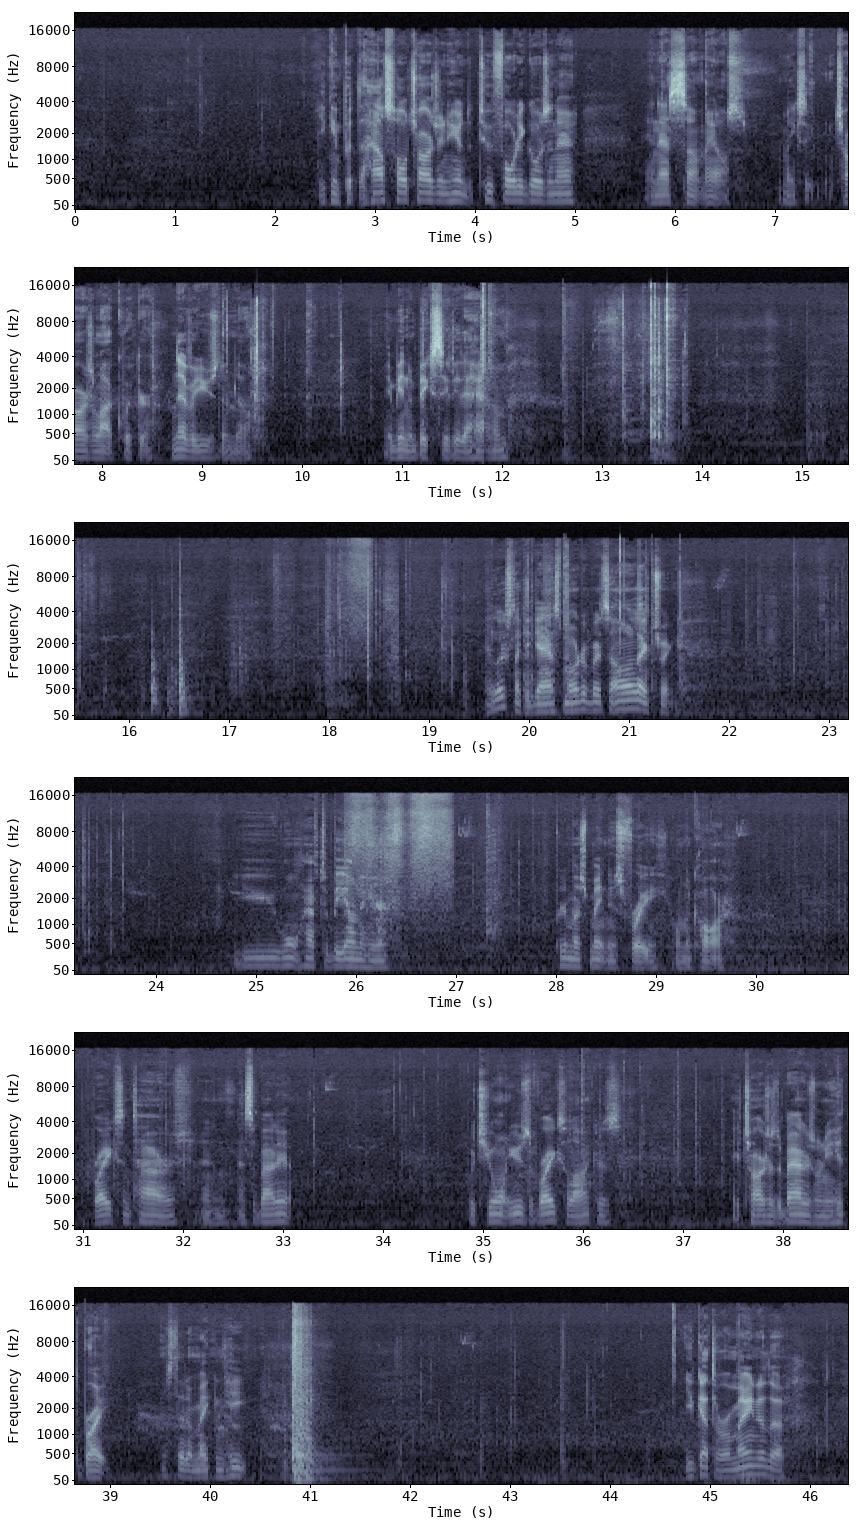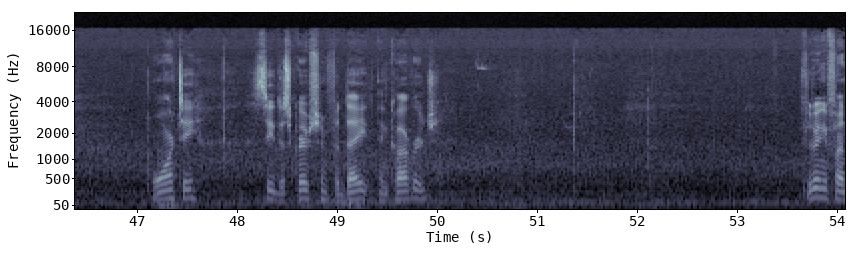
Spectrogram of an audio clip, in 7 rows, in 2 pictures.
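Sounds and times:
car panel clunk: 40.7s - 41.4s.

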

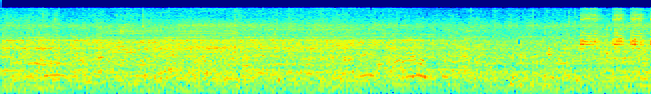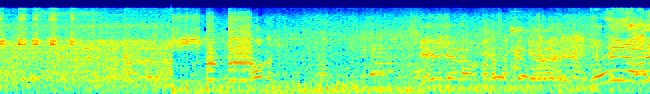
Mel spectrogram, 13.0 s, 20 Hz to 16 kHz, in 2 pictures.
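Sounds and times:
street traffic: 0.0s - 13.0s
vehicle horn: 5.8s - 9.3s
crowd shouting: 11.9s - 13.0s.

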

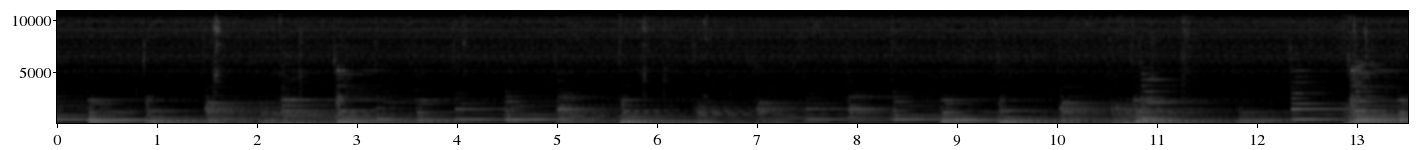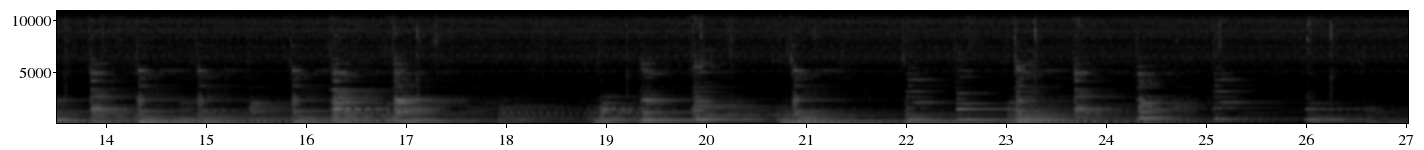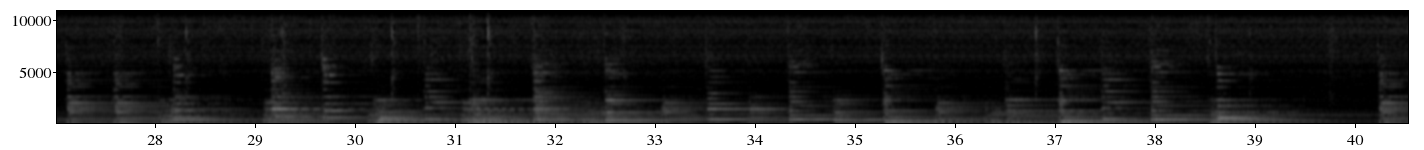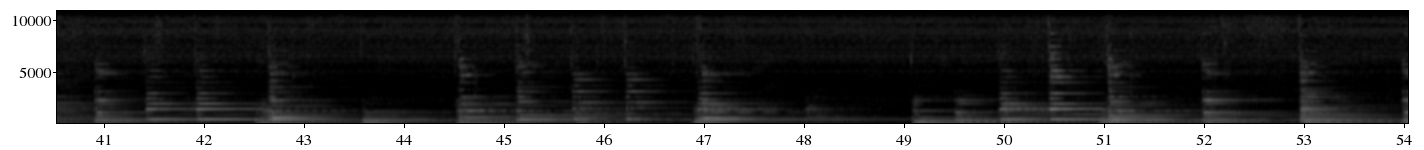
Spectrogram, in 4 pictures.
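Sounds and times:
digital piano playing chords: 0.0s - 54.0s.

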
